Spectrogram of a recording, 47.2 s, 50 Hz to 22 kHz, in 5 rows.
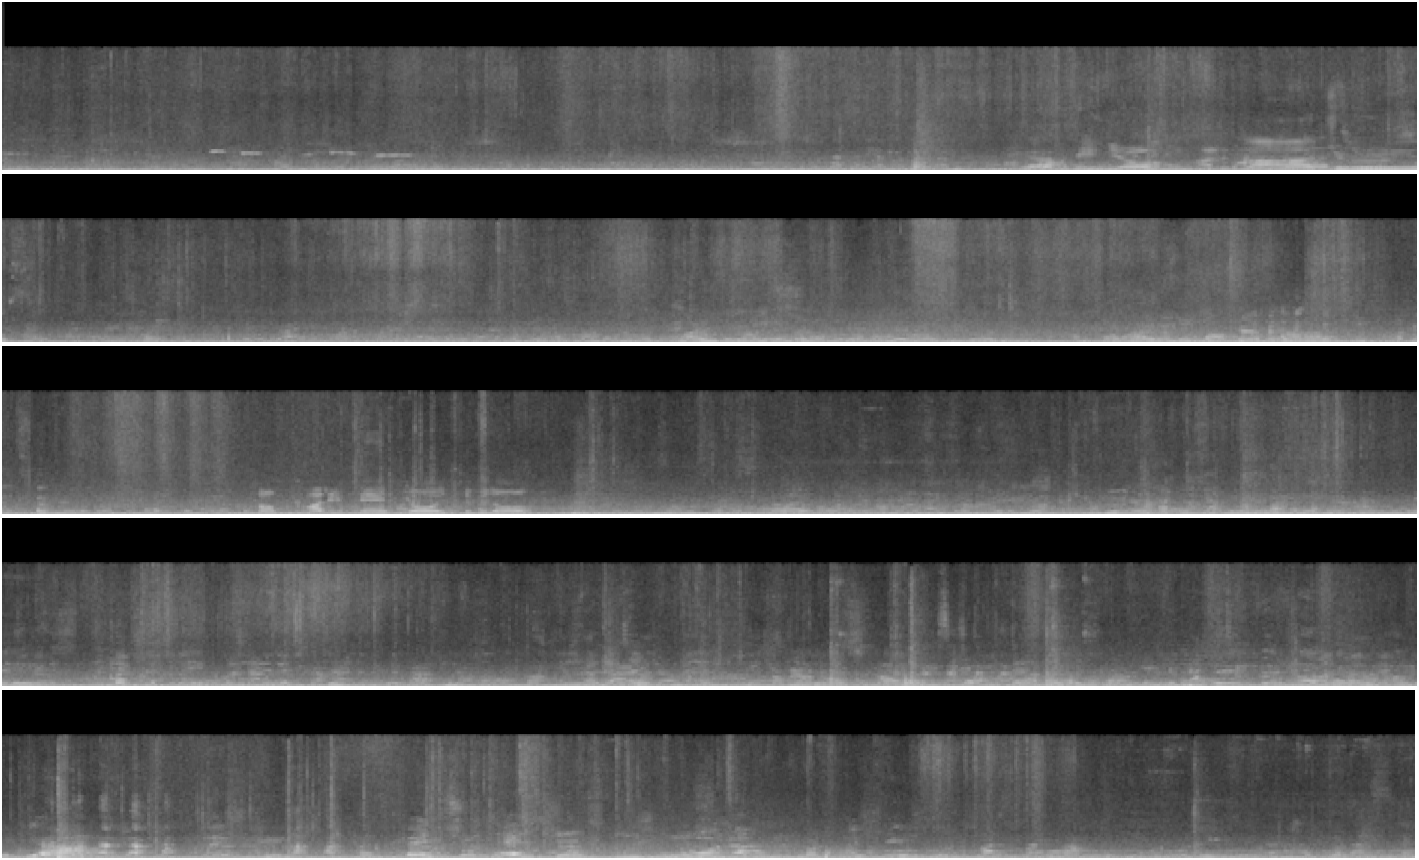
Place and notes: weekly market - Köln, weekly market
friday market near "Apostelnkirche", may 30, 2008. - project: "hasenbrot - a private sound diary"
